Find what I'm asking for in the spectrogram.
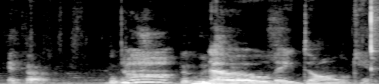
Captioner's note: gasping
